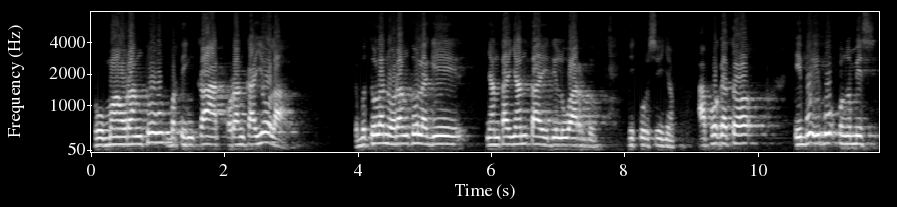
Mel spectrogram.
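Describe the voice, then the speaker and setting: Male preacher, storytelling, slow and high. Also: fairly even intonation, darkish tone. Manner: storytelling, addresses the audience directly. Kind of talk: short Ramadan sermon. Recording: long hall reverb.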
